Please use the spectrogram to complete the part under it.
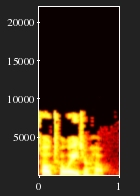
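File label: "photoautotroph", English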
